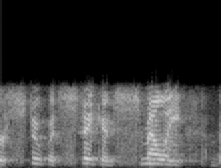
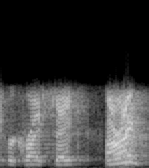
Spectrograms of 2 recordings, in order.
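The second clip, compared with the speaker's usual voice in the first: normal talking voice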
